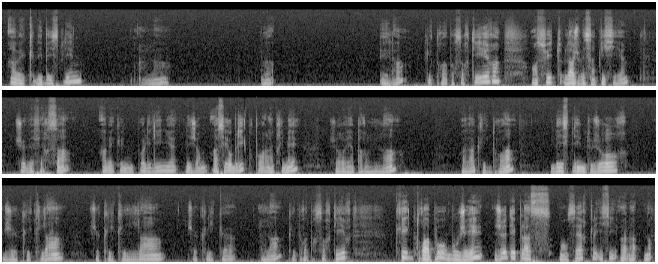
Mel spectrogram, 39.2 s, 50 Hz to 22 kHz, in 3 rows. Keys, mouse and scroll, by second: 2.5 click, 5.0 click, 7.2 click, 8.3 right click, 14.3 click, 16.4 click, 18.2 click, 21.8 click, 22.6 right click, 24.1 click, 26.8 click, 29.1 click, 31.3 click, 32.0 right click, 34.4 right click, 37.1 click, 38.9 right click.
